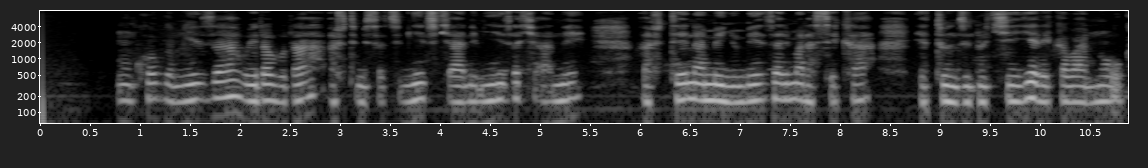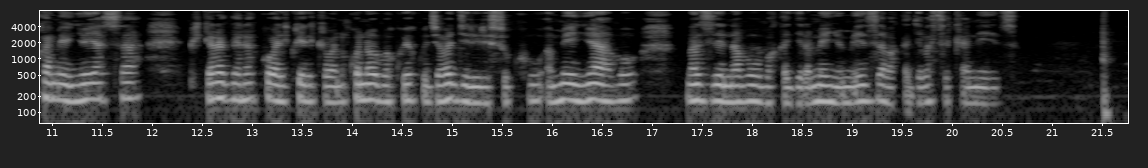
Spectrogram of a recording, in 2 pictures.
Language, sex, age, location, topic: Kinyarwanda, female, 18-24, Huye, health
